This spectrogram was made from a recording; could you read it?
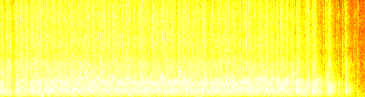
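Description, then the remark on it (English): An audience breaks into loud, sustained applause welcoming two candidates, many hands clapping in a dense, steady wash that holds for several seconds before tapering off at the end. “So please provide a hearty welcome for the two candidates.”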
